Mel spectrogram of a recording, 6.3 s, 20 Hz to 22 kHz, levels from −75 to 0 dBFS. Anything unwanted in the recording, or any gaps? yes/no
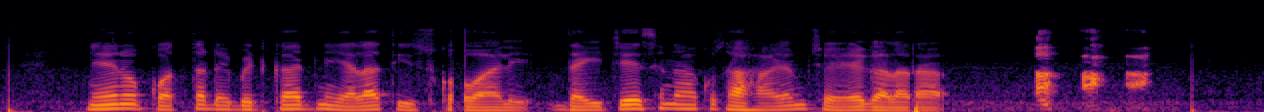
yes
